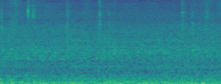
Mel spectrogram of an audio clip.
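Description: Steady low rumble of a car driving on the road, heard from inside the vehicle as a continuous droning road noise with no voices.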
